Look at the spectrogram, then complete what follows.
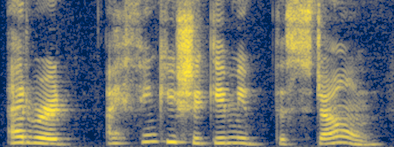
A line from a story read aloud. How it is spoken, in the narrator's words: said gently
